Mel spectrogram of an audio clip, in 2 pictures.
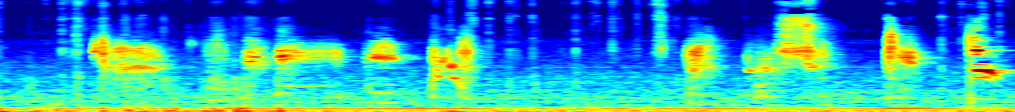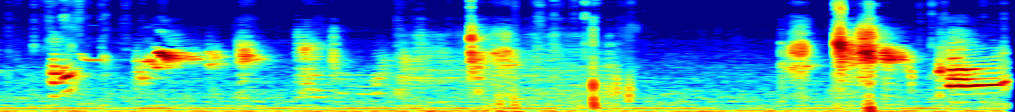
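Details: Pet budgerigar chatting while playing indoors: a busy run of scratchy, buzzy warbles and squeaky chirps, with short mimicked word-like bursts and a few sharp clicks, steady low electrical hum underneath.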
